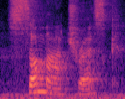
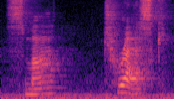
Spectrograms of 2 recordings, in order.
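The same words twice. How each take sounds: First: The name is said with extra syllables added. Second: The name is said without added syllables. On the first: The speaker calls it wrong. "people like to add syllables to my name, so it's variously been mispronounced" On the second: The speaker calls it right. "is the proper pronunciation"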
